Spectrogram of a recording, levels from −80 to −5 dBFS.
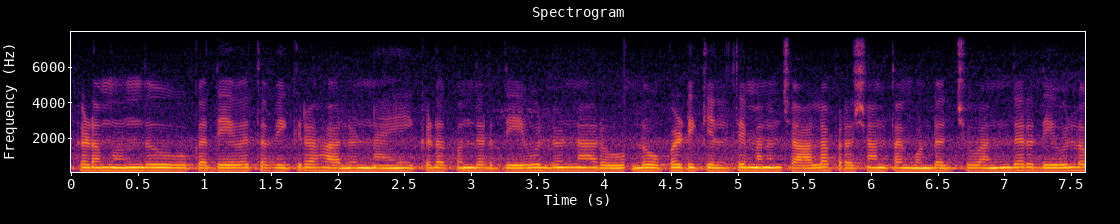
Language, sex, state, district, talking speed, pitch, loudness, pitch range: Telugu, female, Andhra Pradesh, Srikakulam, 120 wpm, 165 Hz, -18 LUFS, 160-170 Hz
